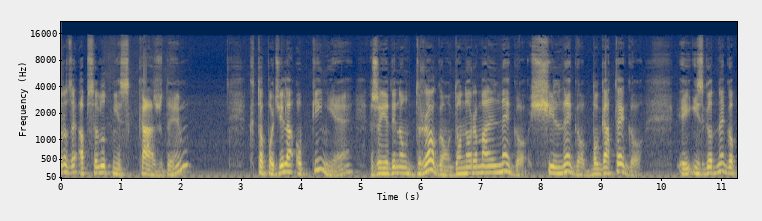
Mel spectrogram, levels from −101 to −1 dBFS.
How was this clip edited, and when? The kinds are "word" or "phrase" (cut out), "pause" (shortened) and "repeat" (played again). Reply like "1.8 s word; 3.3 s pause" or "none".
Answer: none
